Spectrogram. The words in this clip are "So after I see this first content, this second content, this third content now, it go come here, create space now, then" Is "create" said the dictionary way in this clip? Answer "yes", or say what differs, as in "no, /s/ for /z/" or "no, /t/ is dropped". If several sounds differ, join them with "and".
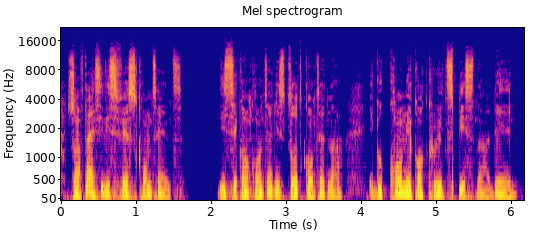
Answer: yes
